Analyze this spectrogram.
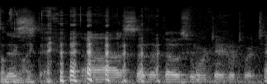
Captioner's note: laugh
